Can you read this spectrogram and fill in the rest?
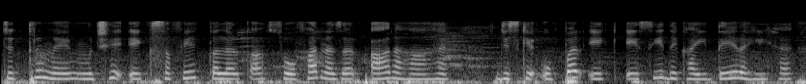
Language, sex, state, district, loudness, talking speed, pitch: Hindi, female, Madhya Pradesh, Dhar, -22 LUFS, 150 wpm, 250 Hz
